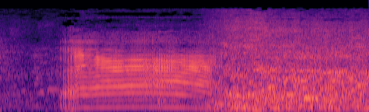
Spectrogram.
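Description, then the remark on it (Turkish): A person's voice imitates a goat's bleat with one wavering, nasal cry lasting under a second, followed by breathy noise, fairly loud. “Keçiler gayet de böyle bağırıyor.”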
